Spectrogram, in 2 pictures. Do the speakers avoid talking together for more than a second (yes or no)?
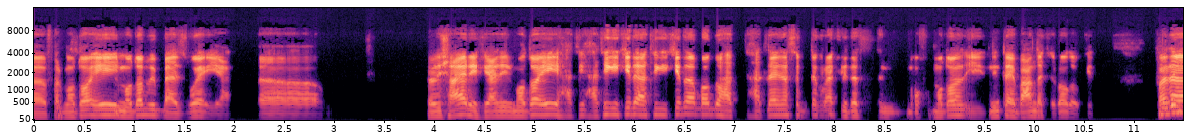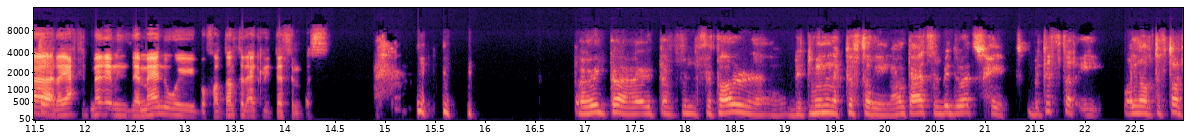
yes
